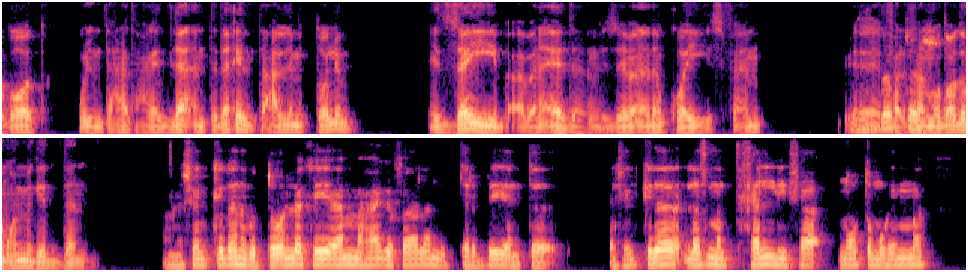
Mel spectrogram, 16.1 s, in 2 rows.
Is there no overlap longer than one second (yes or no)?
yes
